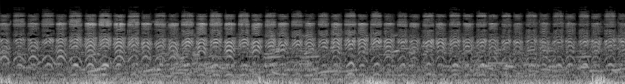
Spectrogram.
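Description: A loud electronic warbling sound: a fast, even run of quick rising-and-falling chirps over a steady high tone, with crowd chatter underneath.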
